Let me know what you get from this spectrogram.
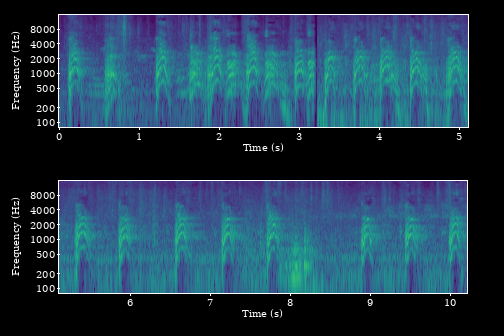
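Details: Rapid, excited barking from Teco, a Pinscher, loud and high-pitched, the barks tumbling quickly at first and then spacing out to about one every half second.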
